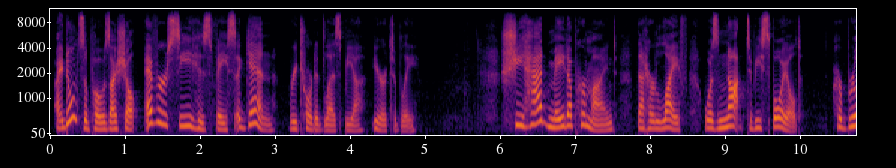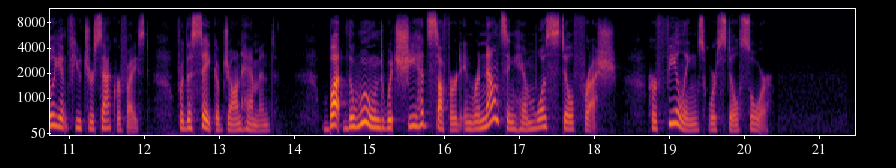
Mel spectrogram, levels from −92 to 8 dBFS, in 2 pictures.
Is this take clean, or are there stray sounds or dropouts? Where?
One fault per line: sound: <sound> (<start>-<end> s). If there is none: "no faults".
no faults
